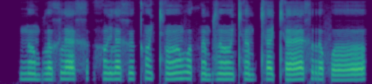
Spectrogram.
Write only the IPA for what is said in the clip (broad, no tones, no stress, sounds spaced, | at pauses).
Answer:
n ə̃ː b l ə x l ɛ x | h ə̃ i̯ l ɛ x ʏ kʰ ə̃ i̯ cʰ ə̃ː v ə θ ɛ̃ b z ə̃ː cʰ ɛ̃ b cʰ ɛ cʰ ɛː x r ə f əː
